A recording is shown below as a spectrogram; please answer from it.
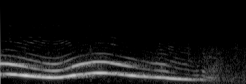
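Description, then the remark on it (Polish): A single human voice imitates a wailing tornado siren, one sustained loud tone that dips, swells up, then slides slowly down before trailing off into a breathy fade. “And, and if you lived in my city, at that moment you would begin to hear loud sirens all over.”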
